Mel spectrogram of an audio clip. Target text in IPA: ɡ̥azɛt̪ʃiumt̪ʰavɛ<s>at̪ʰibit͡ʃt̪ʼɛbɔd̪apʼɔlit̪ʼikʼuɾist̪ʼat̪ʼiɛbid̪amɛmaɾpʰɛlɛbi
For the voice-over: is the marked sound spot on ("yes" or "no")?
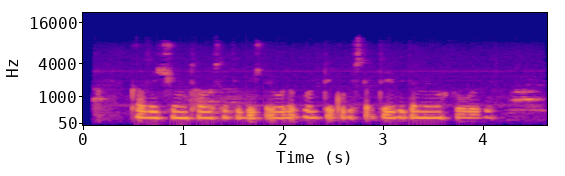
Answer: yes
